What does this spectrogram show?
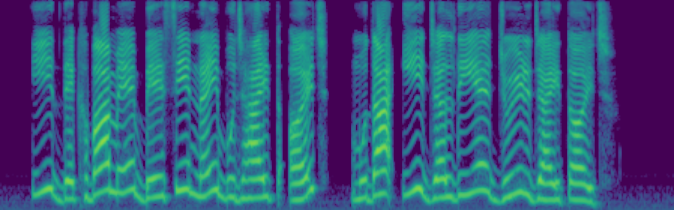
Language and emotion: Maithili, neutral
